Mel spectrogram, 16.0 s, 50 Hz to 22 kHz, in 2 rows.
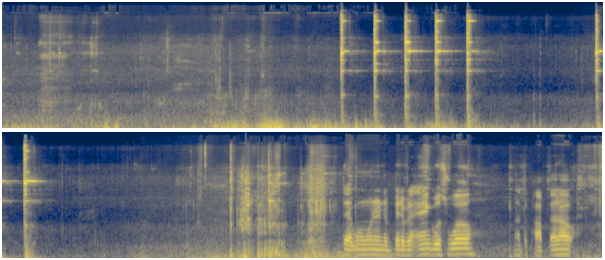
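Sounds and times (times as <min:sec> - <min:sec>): hammer striking metal tool: 0:04.5 - 0:06.5, 0:07.9 - 0:08.6.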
